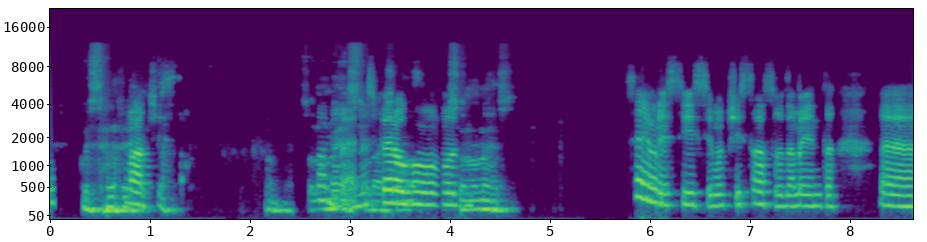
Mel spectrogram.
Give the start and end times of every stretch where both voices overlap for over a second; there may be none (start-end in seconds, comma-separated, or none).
2.7-4.1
